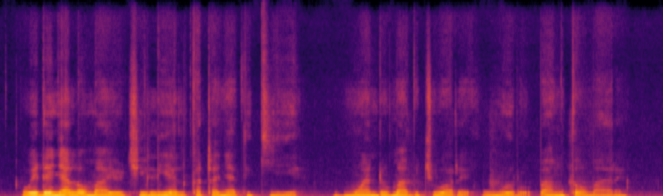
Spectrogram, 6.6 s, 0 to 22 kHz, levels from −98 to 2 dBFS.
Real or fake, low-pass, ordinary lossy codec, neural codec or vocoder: fake; none; none; codec, 44.1 kHz, 7.8 kbps, DAC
